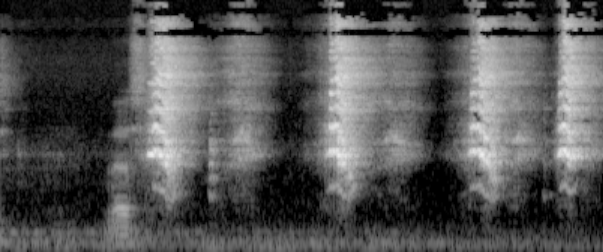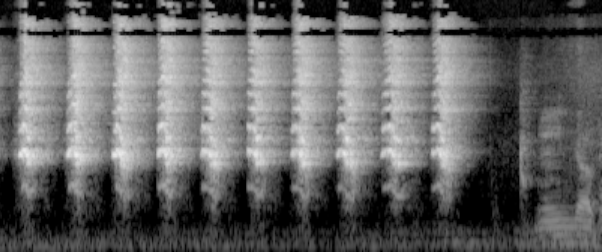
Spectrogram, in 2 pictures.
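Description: Wooden turkey box call worked by sliding its paddle lid across the box's edge, yelping like a hen turkey. Two separate notes come first, then a run of about a dozen quick yelps at two to three a second.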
